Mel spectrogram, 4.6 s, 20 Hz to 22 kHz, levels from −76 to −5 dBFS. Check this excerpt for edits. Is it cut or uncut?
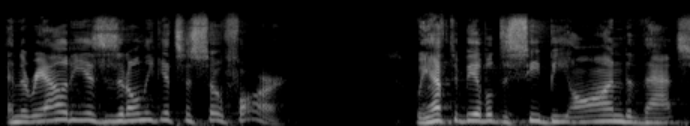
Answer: uncut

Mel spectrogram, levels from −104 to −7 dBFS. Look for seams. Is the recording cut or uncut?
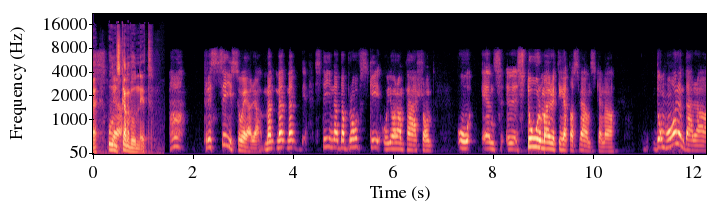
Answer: uncut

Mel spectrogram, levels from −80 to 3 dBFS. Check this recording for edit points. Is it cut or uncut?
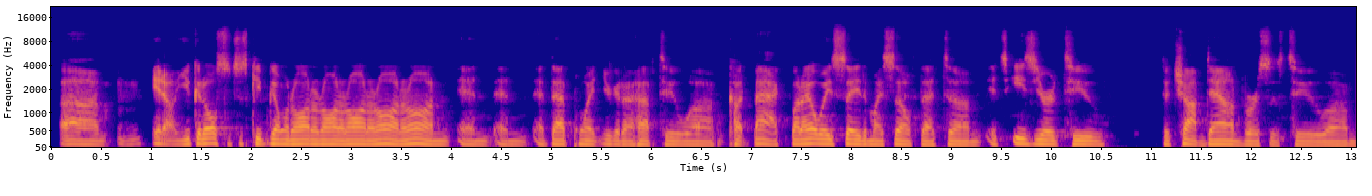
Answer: uncut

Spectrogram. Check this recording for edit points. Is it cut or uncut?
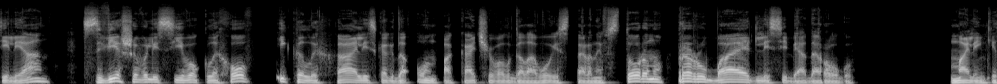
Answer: cut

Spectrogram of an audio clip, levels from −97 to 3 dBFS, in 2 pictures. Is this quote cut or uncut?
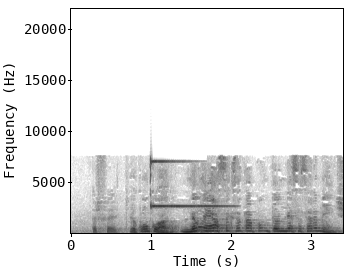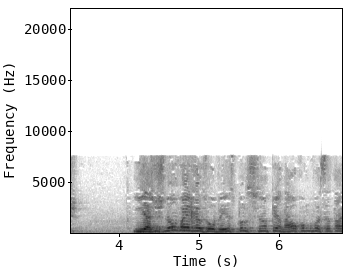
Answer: uncut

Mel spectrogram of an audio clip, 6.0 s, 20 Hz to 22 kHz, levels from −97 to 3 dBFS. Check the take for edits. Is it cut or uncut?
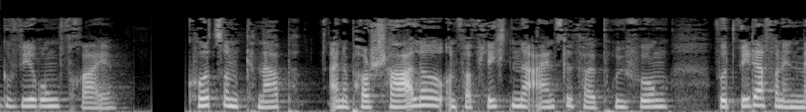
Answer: uncut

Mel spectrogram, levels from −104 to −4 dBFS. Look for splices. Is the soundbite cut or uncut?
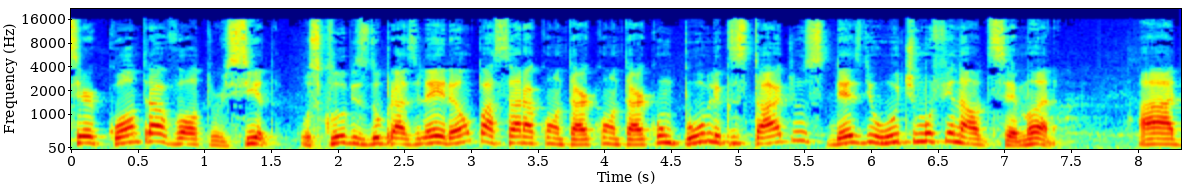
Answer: cut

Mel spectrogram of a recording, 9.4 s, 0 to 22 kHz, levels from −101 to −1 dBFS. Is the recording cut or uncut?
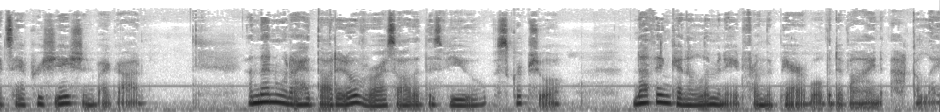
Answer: uncut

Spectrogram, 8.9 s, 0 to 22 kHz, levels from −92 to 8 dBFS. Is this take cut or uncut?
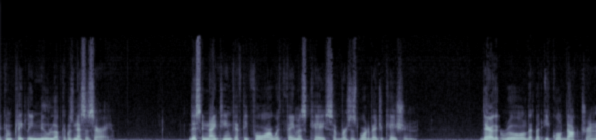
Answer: cut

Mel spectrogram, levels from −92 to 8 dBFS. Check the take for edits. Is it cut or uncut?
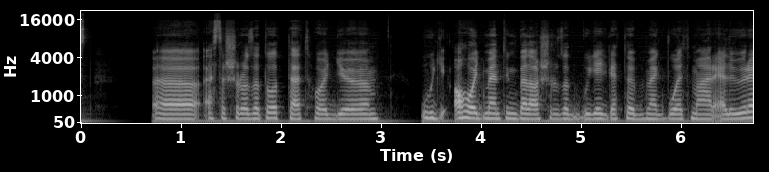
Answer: uncut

